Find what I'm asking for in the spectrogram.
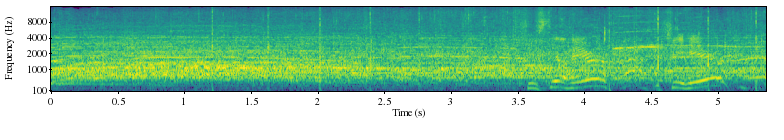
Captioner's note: cheers and applause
